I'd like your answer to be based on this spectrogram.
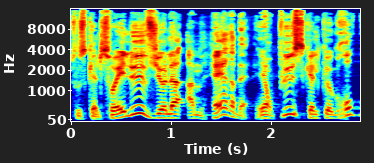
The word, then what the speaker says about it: Amherd: Viola Amherd. Attention, prononcez bien le H de son nom de famille, sinon ça donne Amherd.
